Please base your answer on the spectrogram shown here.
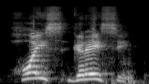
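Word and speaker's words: Royce Gracie: pronounced h so like hois gracie but he spells it with an r royce so the r is pronounced as an h gracie you know who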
